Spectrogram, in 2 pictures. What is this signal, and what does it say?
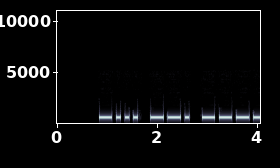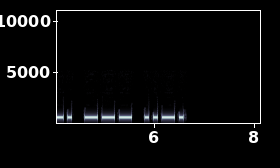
Morse code, heard as a keyed tone, about 14 wpm, 600 Hz. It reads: BG9OF
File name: Callsigns-14wpm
